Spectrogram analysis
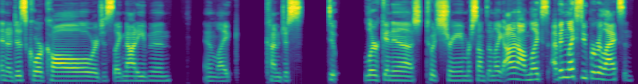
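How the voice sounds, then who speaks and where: A woman's voice: fairly low pitch, steady tone, normal speed, a bit bright, clear, resonant tone, no room sound, studio quality. A tired woman streamer chatting casually and rambling, her voice worn out after a long session. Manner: rambling, full of "like" and "you know". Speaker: game streamer. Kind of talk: casual live-stream chat.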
